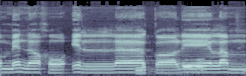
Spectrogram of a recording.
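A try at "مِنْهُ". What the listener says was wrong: Minhu, bukan minnahu, minhu.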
